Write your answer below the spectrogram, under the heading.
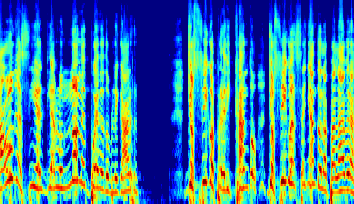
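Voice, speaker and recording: Against a quiet background, a woman speaks in an animated tone at an extremely high pitch. Her pitch swings very widely at a fairly slow pace. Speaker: visiting preacher. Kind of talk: sermon. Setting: church. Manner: animated, fervent, exhorting the congregation. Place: church. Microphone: handheld.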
